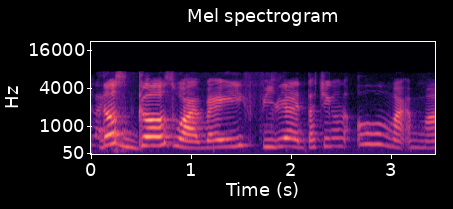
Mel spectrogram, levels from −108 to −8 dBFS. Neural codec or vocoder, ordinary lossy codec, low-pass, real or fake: none; none; 7.2 kHz; real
